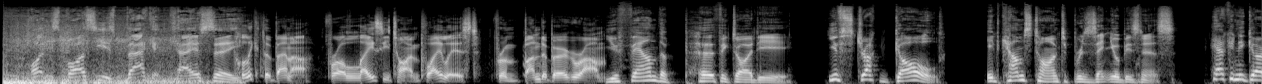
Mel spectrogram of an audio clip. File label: male talent retail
